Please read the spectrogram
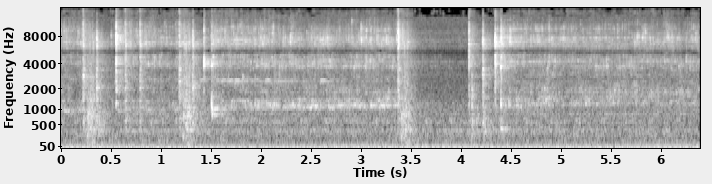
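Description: Refrigerator door water dispenser running steadily into a plastic cup held up under it, with a few small clicks along the way.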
